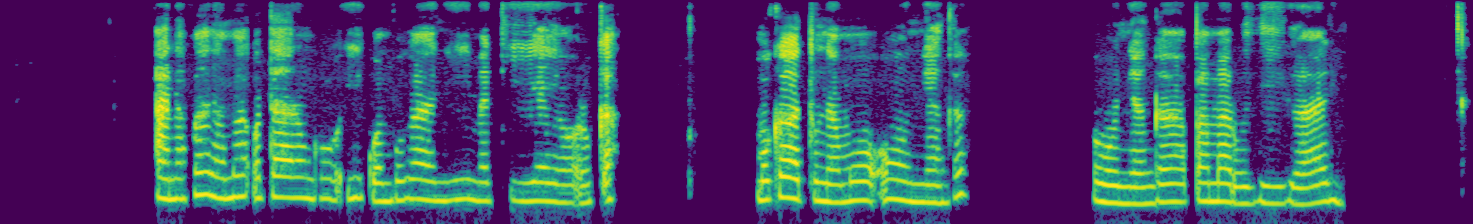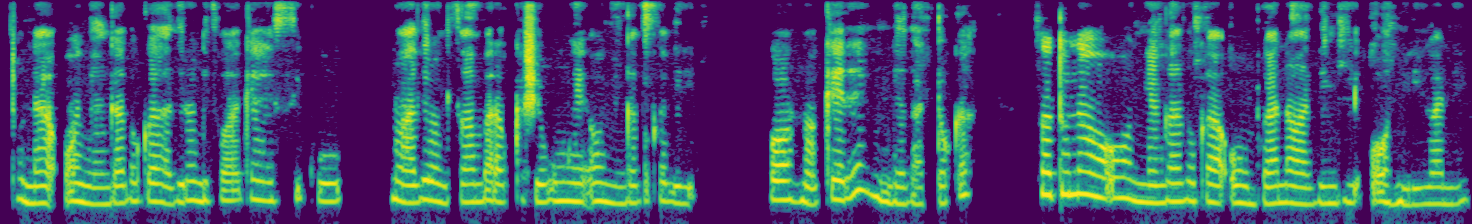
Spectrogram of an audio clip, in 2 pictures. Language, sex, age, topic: Oshiwambo, female, 18-24, agriculture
